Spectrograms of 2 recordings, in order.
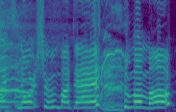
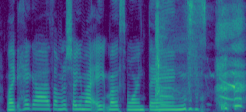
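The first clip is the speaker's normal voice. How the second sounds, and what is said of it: Subtle southern twang. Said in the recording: “you can hear a southern accent in my voice ... It was not that bold. It was a subtle twang.”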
